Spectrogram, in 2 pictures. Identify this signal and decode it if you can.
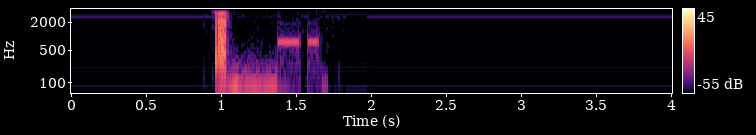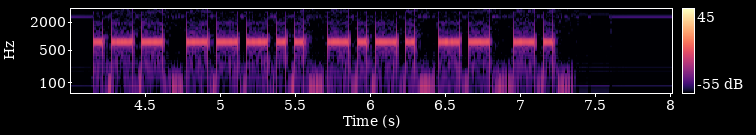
Morse code, heard as a keyed tone, about 20 wpm, 750 Hz. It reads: E N W8CMN
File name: w8cmn- -combined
